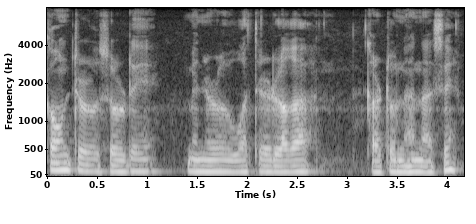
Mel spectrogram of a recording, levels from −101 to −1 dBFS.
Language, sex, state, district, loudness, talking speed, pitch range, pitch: Nagamese, male, Nagaland, Dimapur, -19 LUFS, 130 wpm, 100-110 Hz, 105 Hz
